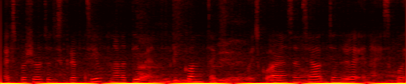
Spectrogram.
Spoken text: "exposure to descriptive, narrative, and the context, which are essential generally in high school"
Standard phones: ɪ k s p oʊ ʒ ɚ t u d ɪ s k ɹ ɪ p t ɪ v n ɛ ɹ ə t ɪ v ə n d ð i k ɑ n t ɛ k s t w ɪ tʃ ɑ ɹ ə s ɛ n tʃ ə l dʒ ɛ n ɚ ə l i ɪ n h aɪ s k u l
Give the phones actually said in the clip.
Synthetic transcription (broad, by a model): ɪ k s p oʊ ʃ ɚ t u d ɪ s k ɹ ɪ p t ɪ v n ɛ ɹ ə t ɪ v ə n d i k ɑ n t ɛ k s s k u ɑ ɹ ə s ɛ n s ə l dʒ ɛ n ɚ ə l i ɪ n h aɪ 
